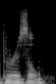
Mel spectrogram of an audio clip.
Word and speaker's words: Bristol: So, what's really what you might like is that the uh locals call it brizzle. Like it was spelled like drizzle.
